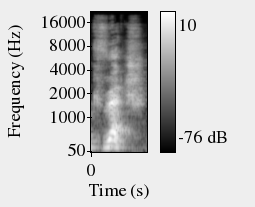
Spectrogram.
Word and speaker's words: kvetch: In chorus, people misuse the word kvetch on a daily basis, and does it bothers me.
